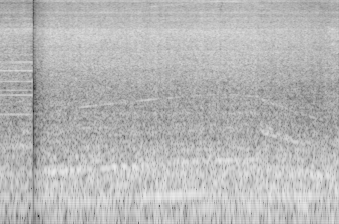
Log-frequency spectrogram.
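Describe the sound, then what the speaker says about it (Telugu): A Tirumala bus's diesel engine gives a loud, steady droning rumble heard from close by, with a brief dropout near the start. "డీజిల్ ఇంజన్ సౌండ్ దాని కథ వేరు"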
